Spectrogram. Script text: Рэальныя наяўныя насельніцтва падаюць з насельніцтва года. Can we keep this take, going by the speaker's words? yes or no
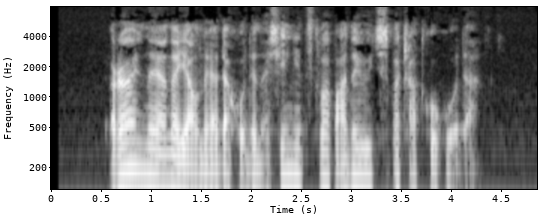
no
